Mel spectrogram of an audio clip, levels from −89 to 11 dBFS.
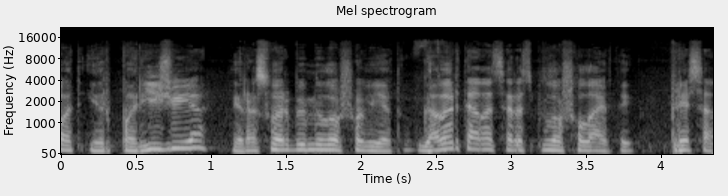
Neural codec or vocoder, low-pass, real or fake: vocoder, 44.1 kHz, 128 mel bands, Pupu-Vocoder; 14.4 kHz; fake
